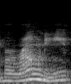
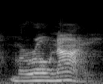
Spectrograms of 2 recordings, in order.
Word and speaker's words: Moroni: in my last video I kept saying Moroni like baloney when in fact it's pronounced Moroni so my apology I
